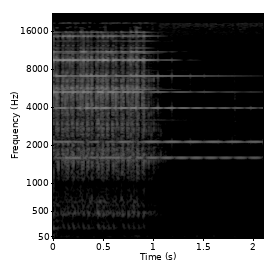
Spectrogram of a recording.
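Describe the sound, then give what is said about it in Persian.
A telephone bell rings loudly in a rapid metallic trill for about a second, then stops and leaves a fading shimmer of tones. No one speaks. “رسیده بودم به قسمت عبی عزیزم که تلفن زنگ زد”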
